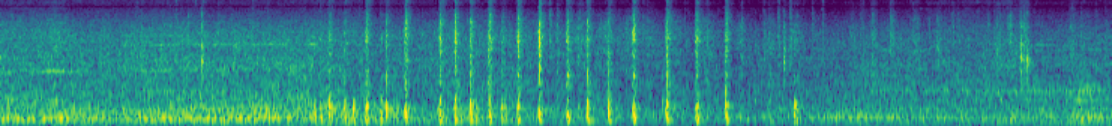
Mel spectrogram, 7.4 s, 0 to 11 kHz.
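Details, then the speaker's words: Chevy S10 4.3 Vortec V6 under load on an autocross run: loud, uneven pops and bangs, roughly three a second; misfire and backfire because the distributor top plate failed and slipped, and the distributor was replaced. "where this thing actually put the nail in the coffin um and listen close cuz you're going to hear a whole lot of popping"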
